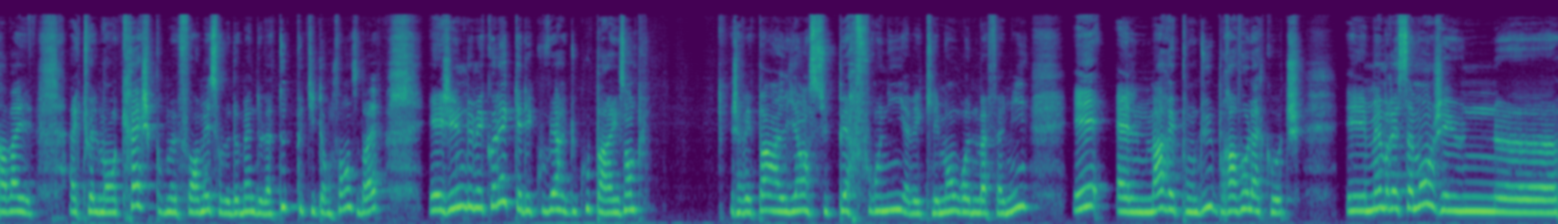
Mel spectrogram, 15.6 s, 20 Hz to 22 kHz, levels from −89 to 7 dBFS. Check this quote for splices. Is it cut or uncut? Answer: cut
